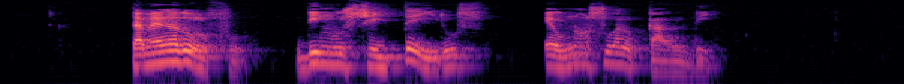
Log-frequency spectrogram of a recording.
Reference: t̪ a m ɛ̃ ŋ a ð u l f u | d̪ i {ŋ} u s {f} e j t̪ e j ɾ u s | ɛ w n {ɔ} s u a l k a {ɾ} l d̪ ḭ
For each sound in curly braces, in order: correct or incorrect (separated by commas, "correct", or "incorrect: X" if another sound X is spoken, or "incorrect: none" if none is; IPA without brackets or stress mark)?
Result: correct, incorrect: ʃ, correct, incorrect: none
